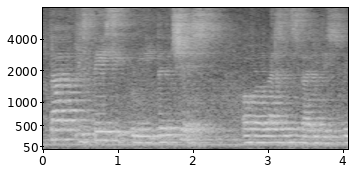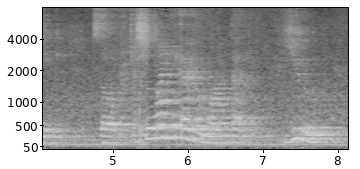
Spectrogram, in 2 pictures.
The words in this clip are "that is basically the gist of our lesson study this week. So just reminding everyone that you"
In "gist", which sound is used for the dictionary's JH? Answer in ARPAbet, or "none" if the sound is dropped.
CH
